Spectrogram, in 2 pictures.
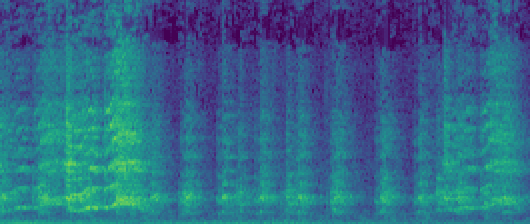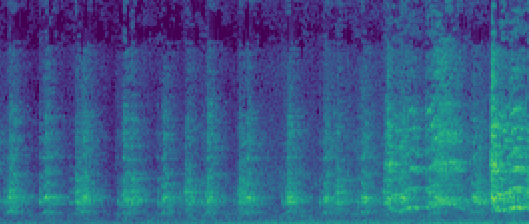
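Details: Green junglefowl lure call for drawing wild birds closer: a quick run of short harsh clucking notes, about two to three per second, with a louder rasping burst near the start.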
